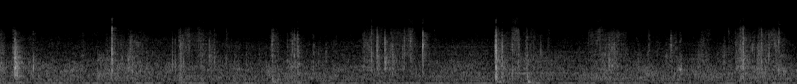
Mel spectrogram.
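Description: A briefcase lid knocks and clicks as it is handled.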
